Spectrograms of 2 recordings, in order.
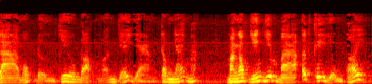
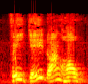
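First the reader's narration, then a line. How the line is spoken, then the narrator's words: Thunderous shout. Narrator (Vietnamese): Kiếm khách Phạm Thiên Hòa bỗng quát to tợ sấm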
